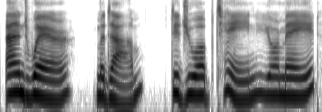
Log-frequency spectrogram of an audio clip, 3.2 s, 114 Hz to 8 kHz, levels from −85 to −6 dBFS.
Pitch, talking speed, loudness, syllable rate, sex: 210 Hz, 150 wpm, -16 LUFS, 4.5 syllables/s, female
